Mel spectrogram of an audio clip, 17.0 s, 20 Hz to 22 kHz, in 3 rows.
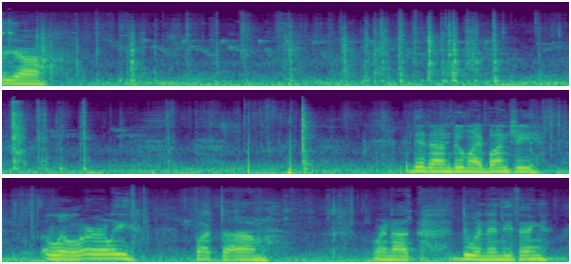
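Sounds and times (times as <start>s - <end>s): small metallic clicks and taps: 0.0s - 8.8s
steady low hum: 0.0s - 17.0s.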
